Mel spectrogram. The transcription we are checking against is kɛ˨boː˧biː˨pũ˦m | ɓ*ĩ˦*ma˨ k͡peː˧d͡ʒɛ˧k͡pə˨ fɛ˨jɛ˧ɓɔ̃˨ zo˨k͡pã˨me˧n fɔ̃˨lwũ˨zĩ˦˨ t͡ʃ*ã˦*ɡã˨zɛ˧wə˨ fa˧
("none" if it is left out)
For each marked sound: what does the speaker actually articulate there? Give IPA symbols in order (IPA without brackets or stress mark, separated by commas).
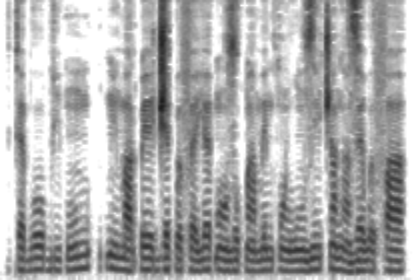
ĩ˧, ã˦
